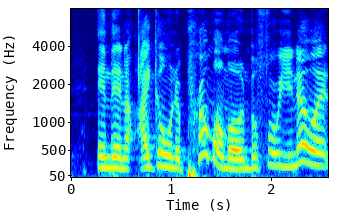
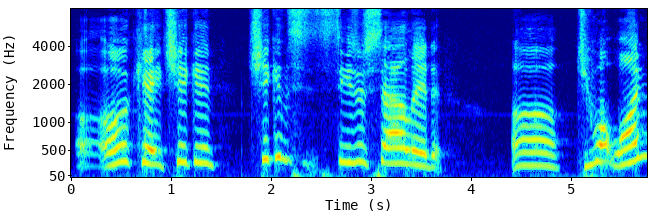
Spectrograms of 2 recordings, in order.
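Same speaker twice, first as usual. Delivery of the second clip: a much higher clerk voice, hesitant; confused clerk; 9 semitones higher than usual. Retold or imitated. Clerk fumbling the order back, high hesitant voice. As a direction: stumble like a confused cashier. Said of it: "clerk repeating order".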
